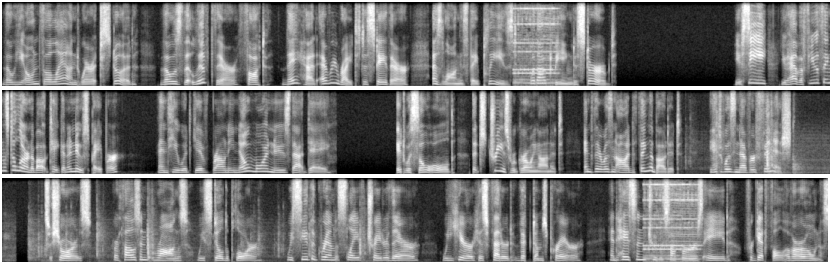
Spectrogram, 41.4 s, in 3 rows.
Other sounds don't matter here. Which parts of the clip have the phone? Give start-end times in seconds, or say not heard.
8.5-9.3, 38.3-39.3.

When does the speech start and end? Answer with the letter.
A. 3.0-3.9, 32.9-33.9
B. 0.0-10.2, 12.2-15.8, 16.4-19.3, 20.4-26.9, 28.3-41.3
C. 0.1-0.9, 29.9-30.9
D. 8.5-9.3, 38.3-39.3
B.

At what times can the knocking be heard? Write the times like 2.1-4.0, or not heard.
not heard.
